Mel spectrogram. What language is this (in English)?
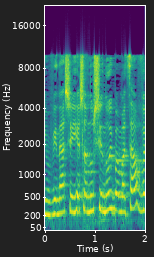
Hebrew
